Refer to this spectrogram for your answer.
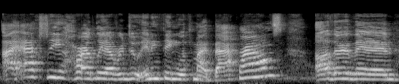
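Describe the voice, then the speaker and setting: A woman speaks at a moderate pace in a high voice with lively intonation, with audible room echo and noticeable background noise. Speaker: painter and art vlogger. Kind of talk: casual vlog talk. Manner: loud, excitable.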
